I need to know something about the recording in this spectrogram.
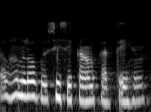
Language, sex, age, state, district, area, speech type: Hindi, female, 30-45, Uttar Pradesh, Jaunpur, rural, spontaneous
